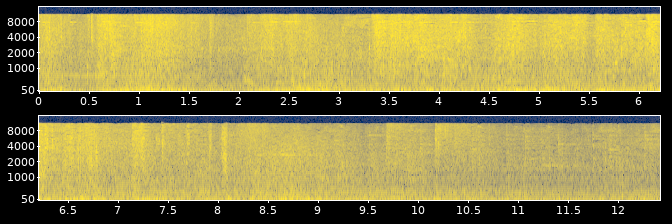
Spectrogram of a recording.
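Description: Magic spells crackle and burst in a loud fight.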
